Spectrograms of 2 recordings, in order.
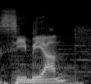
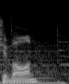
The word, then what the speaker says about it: Siobhan: So, so for something like Siobhan, people being like Sian, Cobbian is a pronounc here. Seobian and they're like Siobhan. It's like no, it says Cobbian. It's like it's pronounced Siobhan or Nea.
